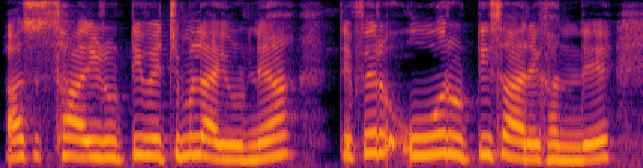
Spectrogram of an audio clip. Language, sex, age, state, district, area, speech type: Dogri, female, 30-45, Jammu and Kashmir, Reasi, rural, spontaneous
